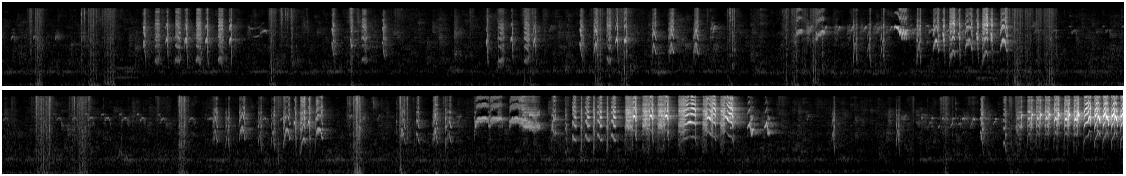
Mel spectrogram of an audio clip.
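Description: A sunbird (the Indonesian 'sogon') calling with short, high chirps that build into fast, high trilled song bursts about twenty seconds in and again near the end. The last burst is the loudest.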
